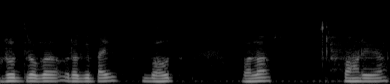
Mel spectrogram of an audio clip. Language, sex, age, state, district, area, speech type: Odia, male, 30-45, Odisha, Malkangiri, urban, spontaneous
